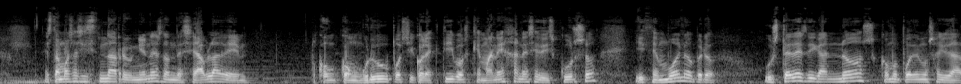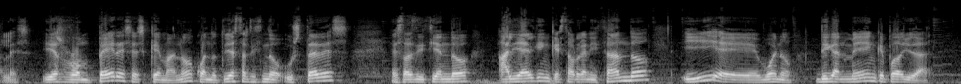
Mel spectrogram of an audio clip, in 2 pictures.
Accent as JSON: {"language": "Spanish", "country": "Spain", "said": "Yo, por ejemplo, siendo español de origen, pero soy latino"}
